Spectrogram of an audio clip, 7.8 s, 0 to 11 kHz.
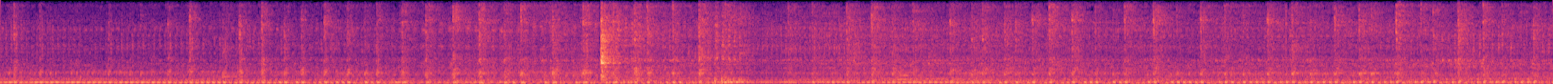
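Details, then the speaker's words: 1972 Suzuki TS250 two-stroke, with the 170 jet left in for a fuel delivery problem: crisp, even crackle at a steady fast idle with no stumbling or hesitation; sounds more responsive. "okay that's uh see what you do now that sounds more responsive"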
